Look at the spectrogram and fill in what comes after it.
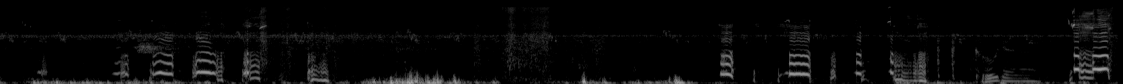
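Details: A Bernese Mountain Dog outdoors gives a run of drawn-out, wavering howl-like calls with bending pitch, in bursts across the recording, mixed with low rumbling handling noise and short gaps of quiet.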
